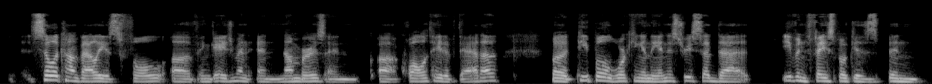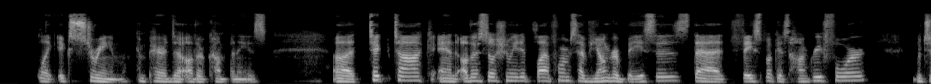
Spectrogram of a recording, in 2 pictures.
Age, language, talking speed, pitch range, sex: 20-39, English, 150 wpm, 130-170 Hz, male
